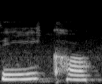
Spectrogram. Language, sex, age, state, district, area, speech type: Odia, female, 18-30, Odisha, Nuapada, urban, read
